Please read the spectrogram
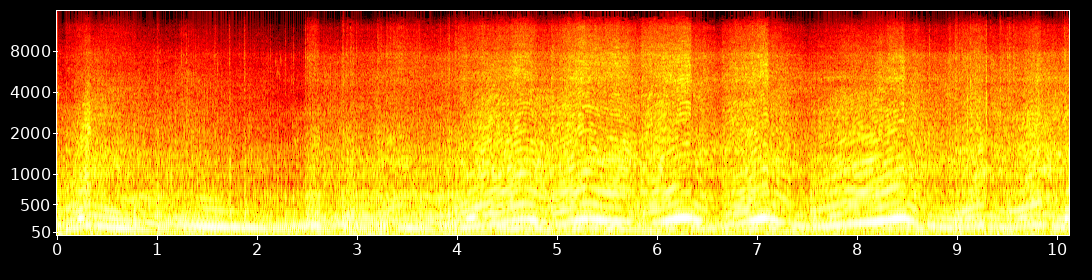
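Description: Arctic Cat mountain snowmobile's two-stroke engine revving up and down as it is ridden through deep powder. The pitch sags over the first two seconds, then rises and falls about once a second as the throttle is worked.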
